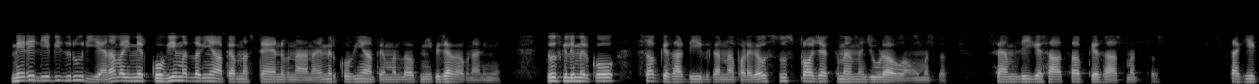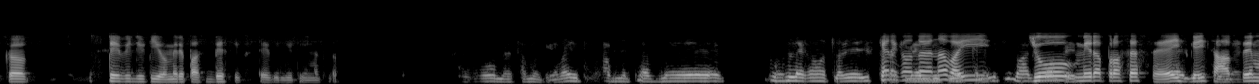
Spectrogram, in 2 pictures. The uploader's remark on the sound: A phone talk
